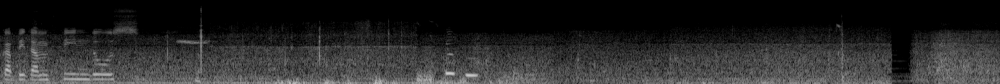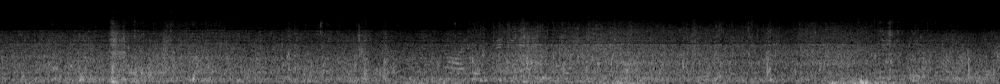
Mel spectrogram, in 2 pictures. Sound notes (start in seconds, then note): 4.2 sound of the waves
